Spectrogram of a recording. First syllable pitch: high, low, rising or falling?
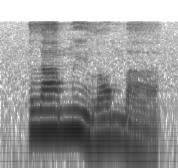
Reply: high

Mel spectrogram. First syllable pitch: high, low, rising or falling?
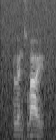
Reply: falling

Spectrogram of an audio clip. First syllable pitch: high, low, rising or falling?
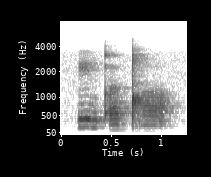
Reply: high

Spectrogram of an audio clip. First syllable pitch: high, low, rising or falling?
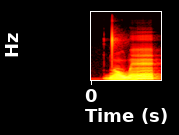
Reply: low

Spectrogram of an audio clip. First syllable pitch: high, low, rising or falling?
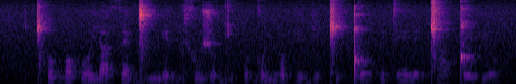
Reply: high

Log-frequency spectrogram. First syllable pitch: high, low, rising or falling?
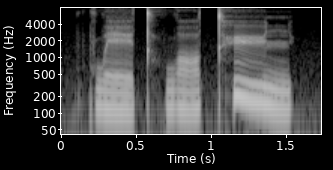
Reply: low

